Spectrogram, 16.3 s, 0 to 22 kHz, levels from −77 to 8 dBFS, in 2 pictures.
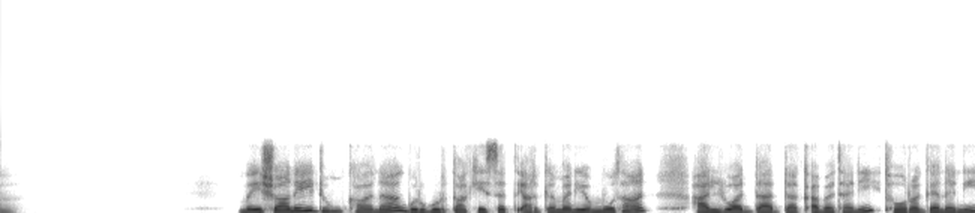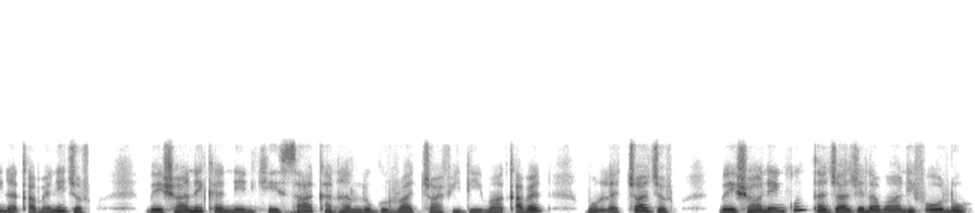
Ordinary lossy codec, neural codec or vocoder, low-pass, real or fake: Opus, 24 kbps; codec, 16 kHz, about 1 kbps, DyCAST, with the encoder's durations; 7.2 kHz; fake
